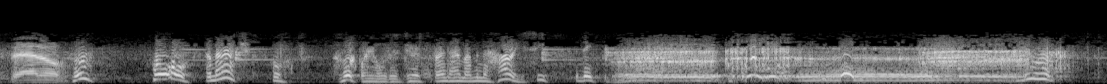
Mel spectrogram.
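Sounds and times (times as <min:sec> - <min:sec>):
speech: 0:00.1 - 0:09.8
bloodhound baying: 0:06.1 - 0:09.4.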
